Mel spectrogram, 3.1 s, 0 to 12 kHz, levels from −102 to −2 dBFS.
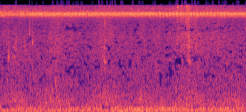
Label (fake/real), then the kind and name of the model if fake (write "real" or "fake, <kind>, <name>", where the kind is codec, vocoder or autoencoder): real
